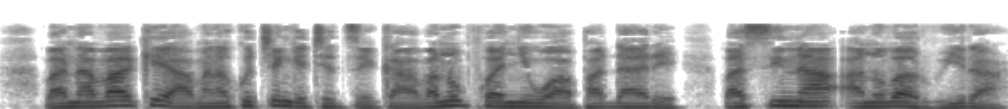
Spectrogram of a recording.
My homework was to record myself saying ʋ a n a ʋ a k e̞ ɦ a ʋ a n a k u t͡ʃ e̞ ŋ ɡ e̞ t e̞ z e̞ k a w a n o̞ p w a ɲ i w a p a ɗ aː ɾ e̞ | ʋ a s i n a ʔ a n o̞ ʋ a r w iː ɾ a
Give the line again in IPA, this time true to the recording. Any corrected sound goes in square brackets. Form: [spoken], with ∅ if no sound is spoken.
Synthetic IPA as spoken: ʋ a n a ʋ a k e̞ ɦ a ʋ a n a k u t͡ʃ e̞ ŋ ɡ e̞ t e̞ [d͡z] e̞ k a [ʋ] a n o̞ p w a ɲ i w a p a ɗ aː ɾ e̞ | ʋ a s i n a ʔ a n o̞ ʋ a r w iː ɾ a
